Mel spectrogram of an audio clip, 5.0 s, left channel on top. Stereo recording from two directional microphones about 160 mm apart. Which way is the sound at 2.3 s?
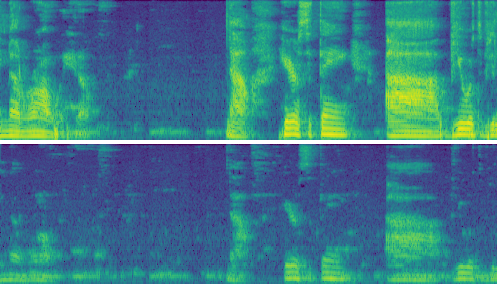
65° left (ahead or behind).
